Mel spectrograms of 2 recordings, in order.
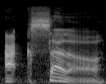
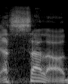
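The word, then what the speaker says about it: Acela: to pronounce it as axella didn't I but it's the a seller not ax seller because I used to say axella not acella anyway we've got the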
